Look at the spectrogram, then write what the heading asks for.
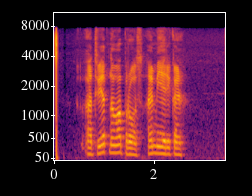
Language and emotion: Russian, neutral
